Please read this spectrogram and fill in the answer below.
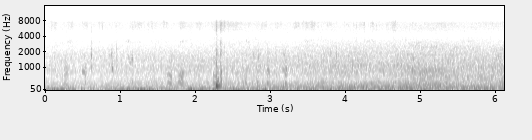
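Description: Wind rumbling on the microphone, with a single sharp knock a little over two seconds in.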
